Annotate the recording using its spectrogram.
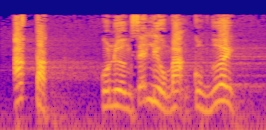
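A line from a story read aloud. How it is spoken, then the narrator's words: Hissed with hatred. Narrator (Vietnamese): Cô gái rít lên căm hờn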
